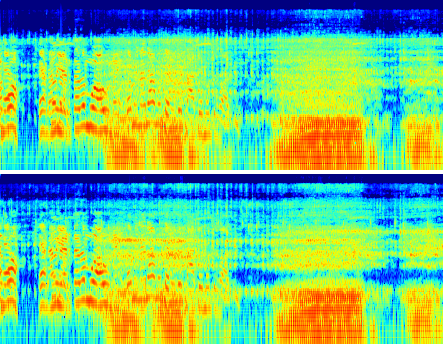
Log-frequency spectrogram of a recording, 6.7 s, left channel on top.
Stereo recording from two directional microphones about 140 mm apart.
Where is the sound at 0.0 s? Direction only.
20° left (ahead or behind).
